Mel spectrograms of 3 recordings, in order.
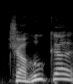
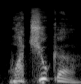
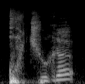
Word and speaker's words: Huachuca: He was at that Camp Chahuka. Is that how you say it? Wahuka? Huachuca. Wachuca. That's how you say it. Huachuca.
